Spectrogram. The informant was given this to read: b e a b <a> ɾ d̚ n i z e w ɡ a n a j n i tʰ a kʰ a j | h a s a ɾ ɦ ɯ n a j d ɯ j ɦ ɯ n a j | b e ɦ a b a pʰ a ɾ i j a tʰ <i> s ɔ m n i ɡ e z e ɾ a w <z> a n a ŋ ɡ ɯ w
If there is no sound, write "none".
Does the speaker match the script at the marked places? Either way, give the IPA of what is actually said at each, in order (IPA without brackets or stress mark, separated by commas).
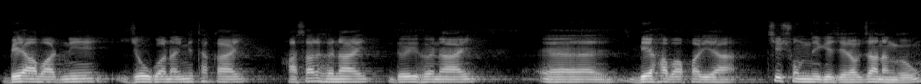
a, i, z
